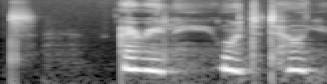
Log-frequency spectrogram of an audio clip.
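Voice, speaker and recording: A woman voicing a smug, theatrical male demon overlord in an ASMR roleplay, in a soft breathy whisper with a deliberate, teasing, condescending manner. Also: fairly high pitch, level tone. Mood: smug, fond.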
